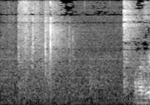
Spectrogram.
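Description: A brief faint creak during a pause in speech, followed by a man's voice starting again near the end.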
